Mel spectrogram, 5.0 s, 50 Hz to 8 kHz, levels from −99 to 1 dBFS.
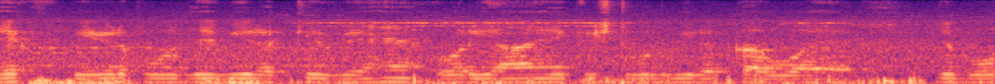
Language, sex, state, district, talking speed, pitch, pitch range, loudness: Hindi, male, Haryana, Rohtak, 205 wpm, 130 Hz, 125-135 Hz, -18 LUFS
